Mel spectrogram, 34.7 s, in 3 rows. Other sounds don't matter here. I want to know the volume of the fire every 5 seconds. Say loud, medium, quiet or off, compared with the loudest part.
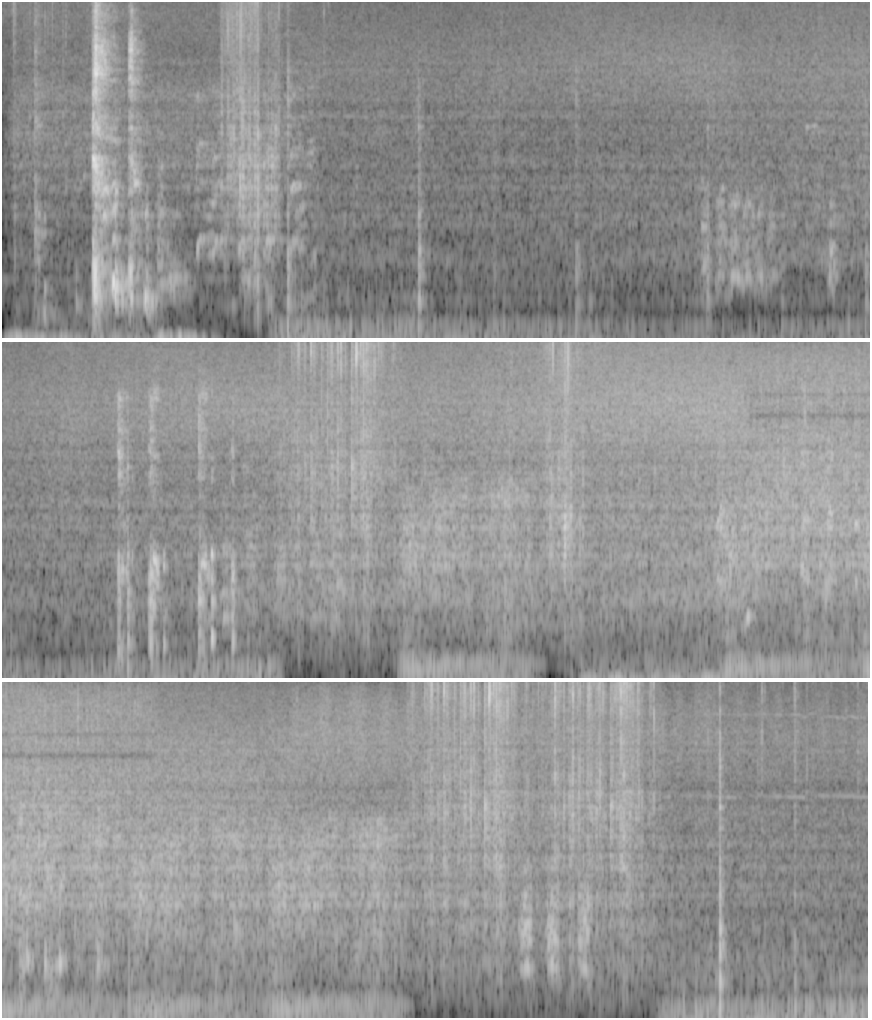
medium, medium, medium, loud, loud, loud, loud.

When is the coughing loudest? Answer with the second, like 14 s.
1 s.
